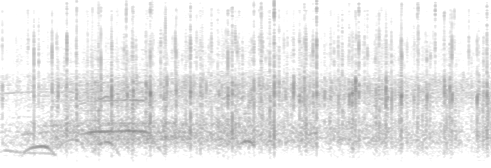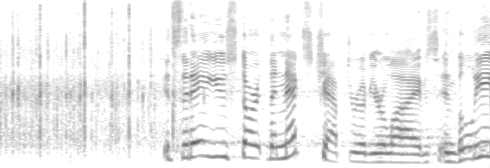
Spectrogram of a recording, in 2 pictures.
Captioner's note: cheering and applause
